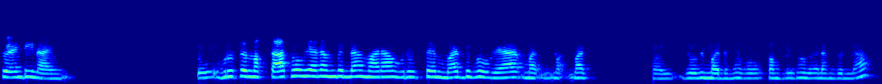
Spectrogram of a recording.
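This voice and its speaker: A woman teaching a tajweed lesson, explaining step by step and reciting Arabic example words slowly. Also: a little high, level tone. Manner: explains step by step, often checks with "theek hai". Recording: tinny phone-line sound.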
